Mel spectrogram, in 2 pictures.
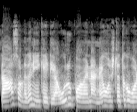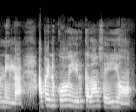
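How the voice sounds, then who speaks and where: A woman doing an exasperated young husband, low voice. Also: a little fast, a bit bright. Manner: impatient, bickering.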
